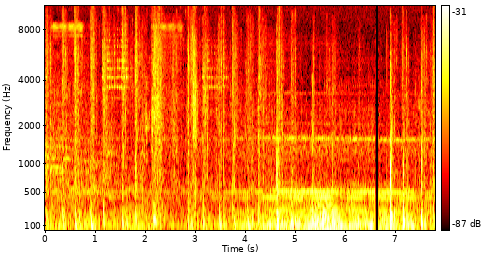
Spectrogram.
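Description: Footsteps run quickly over hard ground and floors.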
